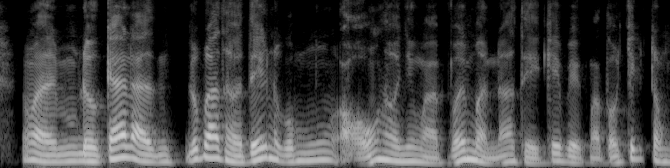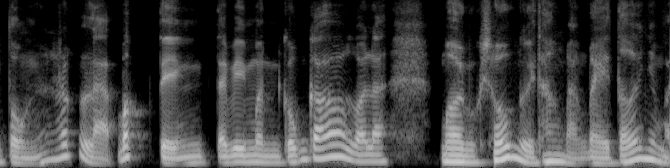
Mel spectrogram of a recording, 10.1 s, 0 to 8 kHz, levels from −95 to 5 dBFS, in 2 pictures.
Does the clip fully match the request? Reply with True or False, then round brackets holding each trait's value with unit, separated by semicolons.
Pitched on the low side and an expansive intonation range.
True (120 Hz; 6.2 semitones)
